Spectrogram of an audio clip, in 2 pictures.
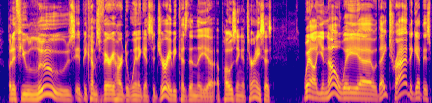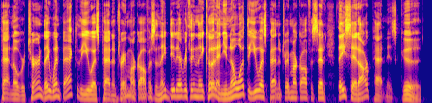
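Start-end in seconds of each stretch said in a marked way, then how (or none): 6.1-17.1 bad put-on Texas accent, pitched up. Quoting what the opposing attorney tells the jury, imitating a Texas accent. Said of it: "Is that your Texas accent?".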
